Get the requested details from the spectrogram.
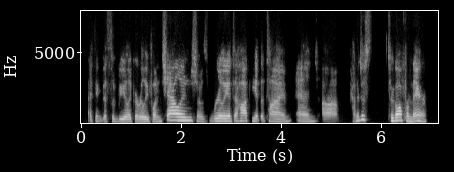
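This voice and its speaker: A woman has a plain, everyday voice with an American accent. Her pitch is fairly low and her pace moderate. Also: lively intonation. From Florida. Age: 30s. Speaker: sports photographer. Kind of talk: podcast interview.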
